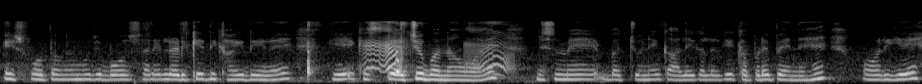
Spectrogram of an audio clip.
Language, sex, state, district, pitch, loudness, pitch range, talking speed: Hindi, female, Rajasthan, Jaipur, 230 Hz, -21 LUFS, 220-240 Hz, 190 wpm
